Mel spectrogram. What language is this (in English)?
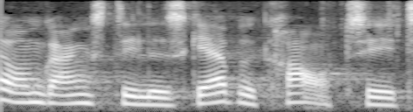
Danish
